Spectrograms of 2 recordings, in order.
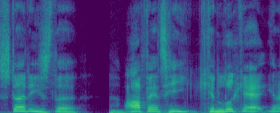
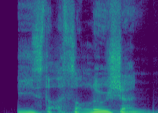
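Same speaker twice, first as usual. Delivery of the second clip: dramatic movie-trailer announcer voice, very low; 11 semitones lower than usual. Prompting another speaker to redo a line, demonstrating a movie phone voice. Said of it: "now do it in like a like a movie phone voice".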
